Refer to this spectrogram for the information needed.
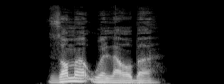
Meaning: nominative/accusative/genitive plural of Sommerurlaub
- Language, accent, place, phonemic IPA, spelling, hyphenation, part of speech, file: German, Germany, Berlin, /ˈzɔmɐʔuːɐ̯ˌlaʊ̯bə/, Sommerurlaube, Som‧mer‧ur‧lau‧be, noun, De-Sommerurlaube.ogg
